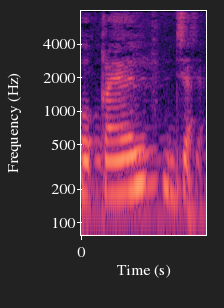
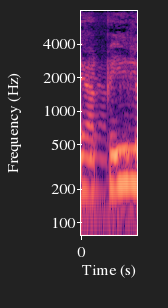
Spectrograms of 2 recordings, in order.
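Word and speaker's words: عقيل: उनके नाम तालिब अकी तालिब उकल ये अकील और उकैल दोनों तरह से प्रोनाउंस किया जाता है।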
